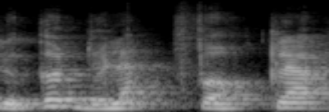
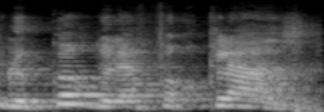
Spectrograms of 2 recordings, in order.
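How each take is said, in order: First: "Forclaz" said forkla; silent Z. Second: "Forclaz" with the final z sounded; the wrong way, z heard in Forclaz; Z pronounced. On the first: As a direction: drop the z of Forclaz. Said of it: "Vous dites le col de la Forclaz". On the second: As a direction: end Forclaz on a clear z. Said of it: "Vous dites pas le col de la Forclaz". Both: Shown as a demonstration.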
